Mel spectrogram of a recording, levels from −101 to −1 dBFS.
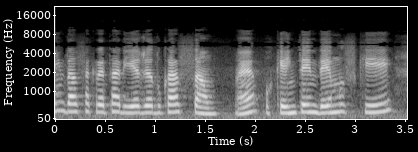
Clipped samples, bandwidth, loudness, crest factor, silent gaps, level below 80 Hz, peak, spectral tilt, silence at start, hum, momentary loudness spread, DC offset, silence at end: under 0.1%; 9 kHz; -18 LUFS; 14 dB; none; -50 dBFS; -4 dBFS; -5.5 dB/octave; 0 s; none; 4 LU; under 0.1%; 0 s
